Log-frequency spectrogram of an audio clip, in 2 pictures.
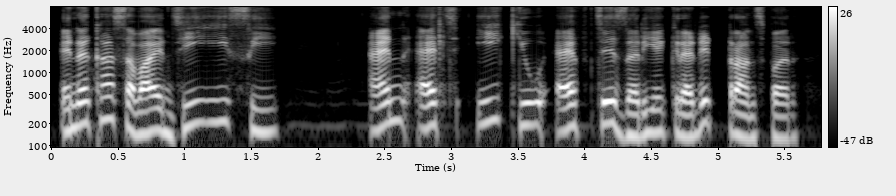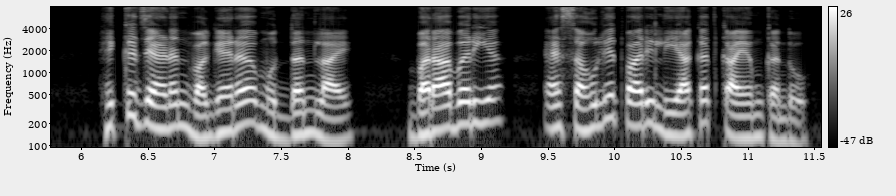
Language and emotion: Sindhi, neutral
